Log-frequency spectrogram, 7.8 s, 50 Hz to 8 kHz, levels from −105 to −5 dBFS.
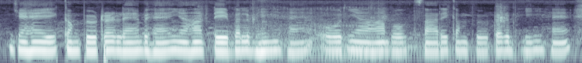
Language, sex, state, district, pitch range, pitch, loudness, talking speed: Hindi, male, Uttar Pradesh, Shamli, 135-140 Hz, 135 Hz, -17 LUFS, 125 wpm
